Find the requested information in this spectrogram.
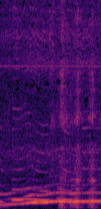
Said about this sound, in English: Okay. The dog's going to start howling.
